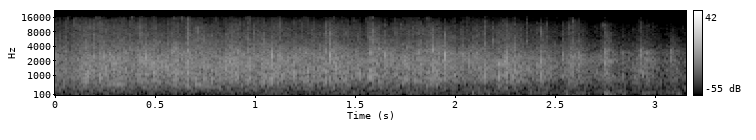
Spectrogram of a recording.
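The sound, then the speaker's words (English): A church audience claps steadily for about three seconds, a dense, even wash of many hands with no voices rising above it, easing slightly toward the end. “Come on, if you're gonna clap, let's do it well.”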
